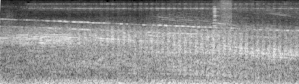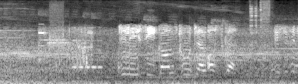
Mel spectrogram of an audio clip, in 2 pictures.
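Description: A spaceship engine rumbles deeply and steadily.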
